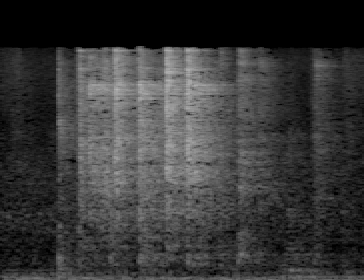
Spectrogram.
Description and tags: In a three-bay oil change shop. The sound of an overhead hose reel retracting.
Recorded using the M-Audio Microtrack and its stock stereo mics.
ambience, field-recording, garage, machine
